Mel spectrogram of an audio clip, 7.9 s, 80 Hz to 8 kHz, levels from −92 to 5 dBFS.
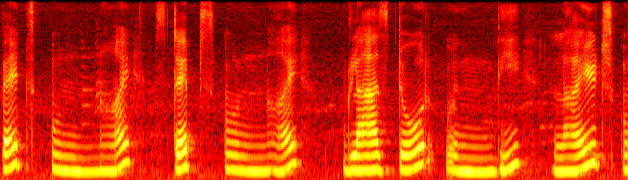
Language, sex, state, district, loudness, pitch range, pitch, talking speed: Telugu, female, Andhra Pradesh, Sri Satya Sai, -18 LUFS, 180-225 Hz, 195 Hz, 70 wpm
